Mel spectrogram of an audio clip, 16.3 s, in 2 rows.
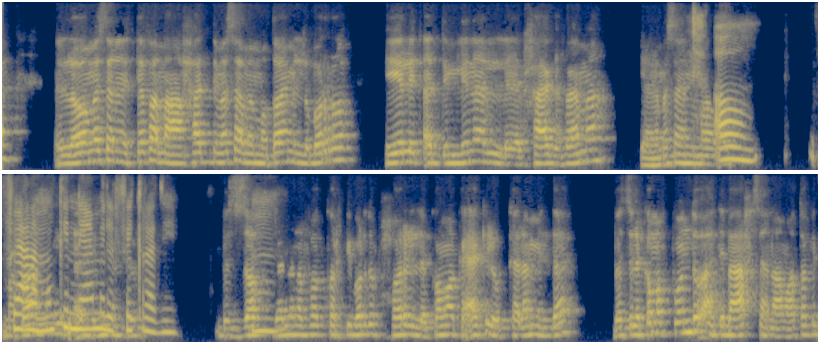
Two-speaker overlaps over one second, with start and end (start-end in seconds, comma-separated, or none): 8.2-9.6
